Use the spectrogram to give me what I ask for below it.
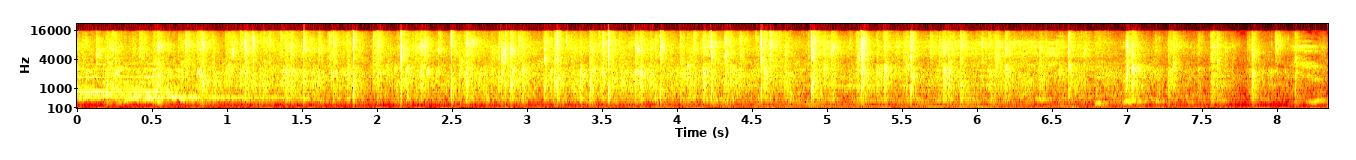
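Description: Enthusiastic audience applause welcomes a comedian and author to the stage: dense, loud clapping sustained across eight seconds with sharp individual claps standing out.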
